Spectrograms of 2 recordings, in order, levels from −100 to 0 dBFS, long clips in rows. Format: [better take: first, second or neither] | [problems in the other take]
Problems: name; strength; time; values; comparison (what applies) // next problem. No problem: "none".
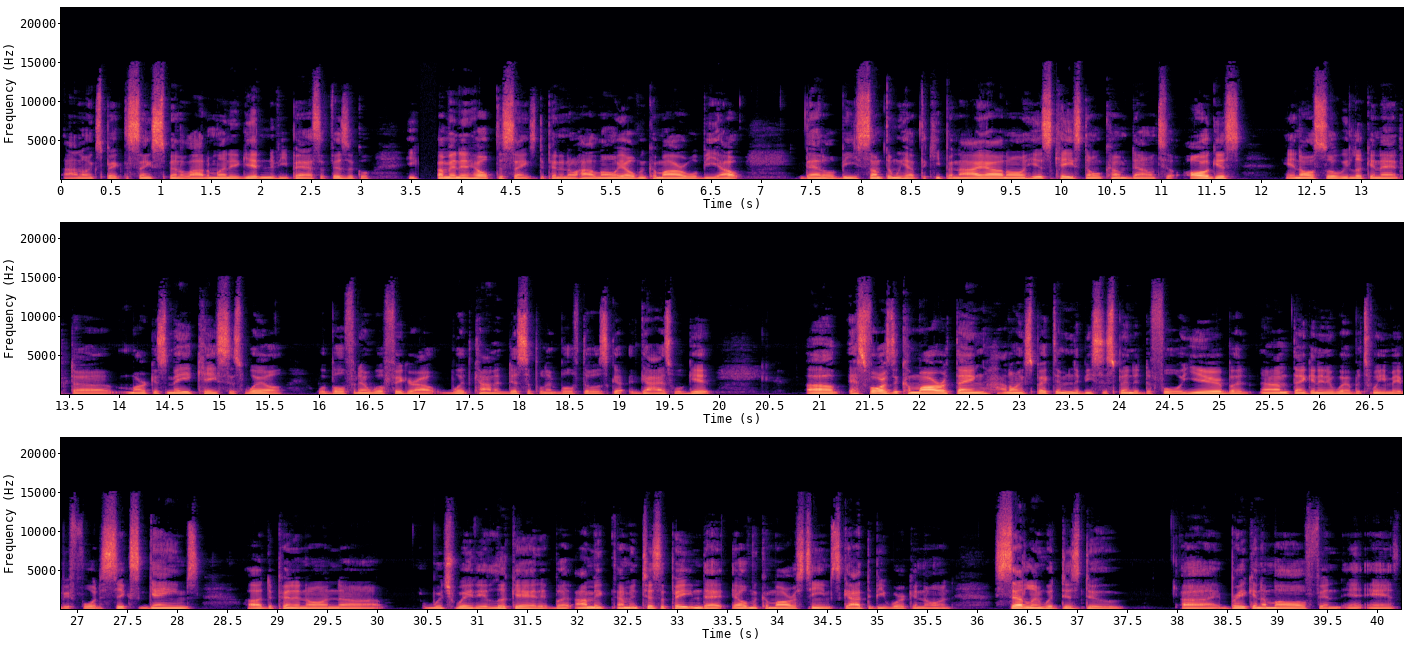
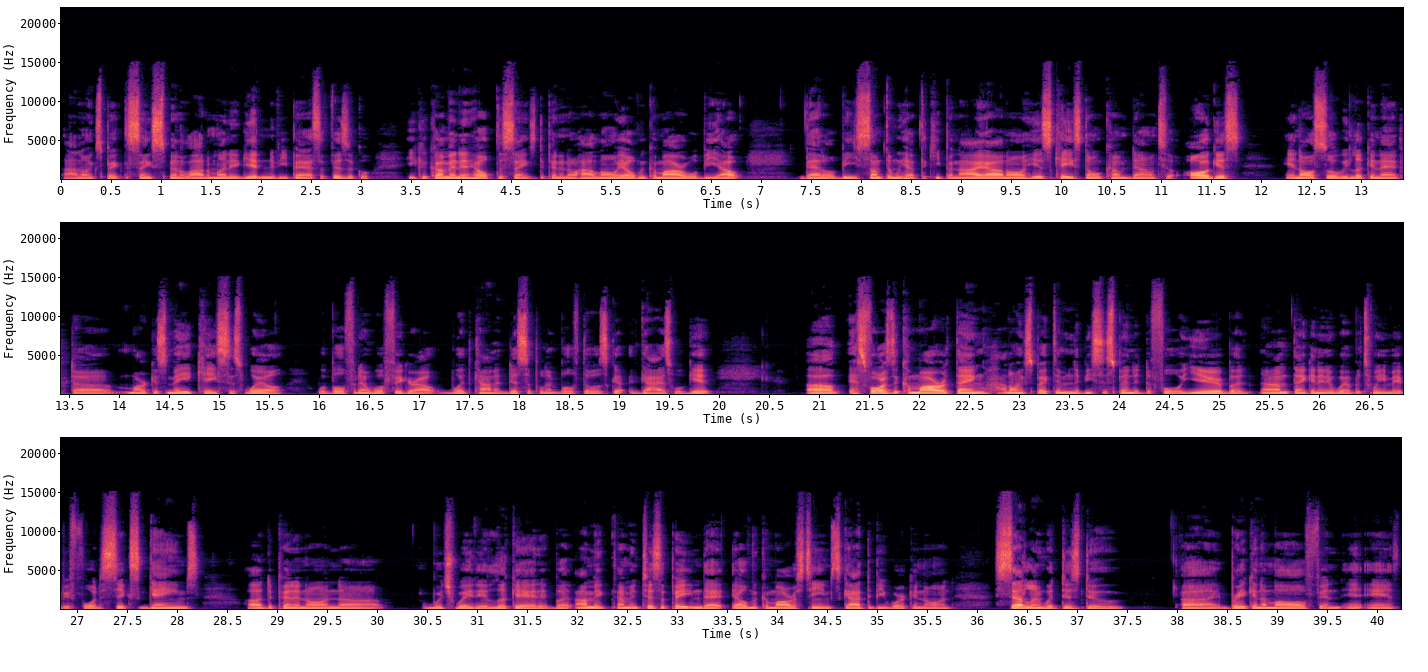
second | audio cutting out; at 3.5 s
